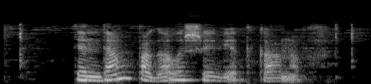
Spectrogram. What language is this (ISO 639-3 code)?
chm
